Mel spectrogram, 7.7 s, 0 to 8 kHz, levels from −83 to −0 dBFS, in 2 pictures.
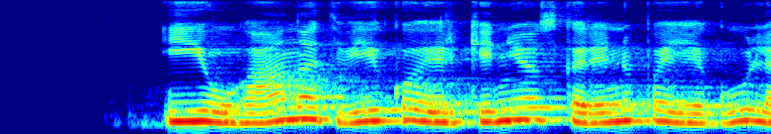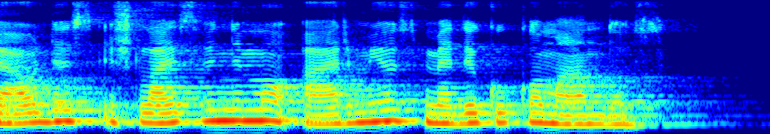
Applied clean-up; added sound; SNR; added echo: none; none; none; reverberation time 0.7 s.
